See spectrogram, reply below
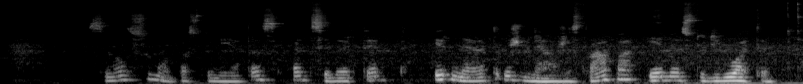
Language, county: Lithuanian, Kaunas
